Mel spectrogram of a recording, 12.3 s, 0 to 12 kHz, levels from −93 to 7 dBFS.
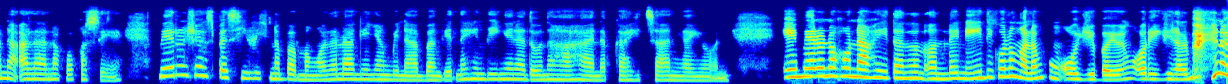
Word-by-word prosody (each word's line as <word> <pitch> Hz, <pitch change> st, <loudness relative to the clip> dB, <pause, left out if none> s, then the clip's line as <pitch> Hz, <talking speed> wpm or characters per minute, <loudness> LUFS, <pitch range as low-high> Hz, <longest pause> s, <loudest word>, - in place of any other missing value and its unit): naalala 210 Hz, -3 st, -4 dB
ko 195 Hz, -, -10 dB
kasi 165 Hz, -5 st, -5 dB, 0.4 s
meron 350 Hz, +3 st, -2 dB
siyang 355 Hz, -1 st, -3 dB
specific 240 Hz, -6 st, -5 dB
na 215 Hz, -, -5 dB
pabango 185 Hz, -4 st, -7 dB
na 195 Hz, -, -8 dB
lagi 205 Hz, -1 st, -5 dB
niyang 190 Hz, -1 st, -9 dB
binabanggit 170 Hz, -1 st, -7 dB
na 195 Hz, -, -10 dB
hindi 210 Hz, 0 st, -7 dB
niya 210 Hz, -, -6 dB
na 205 Hz, -1 st, -6 dB
daw 185 Hz, -1 st, -7 dB
nahanap 185 Hz, -2 st, -7 dB
kahit 175 Hz, 0 st, -11 dB
saan 175 Hz, -1 st, -4 dB
ngayon, 160 Hz, -, -11 dB, 0.6 s
eh, 300 Hz, -, +10 dB
meron 320 Hz, +2 st, +6 dB
akong 330 Hz, -2 st, +3 dB
nakita 265 Hz, -4 st, +4 dB
no'n 245 Hz, -1 st, -2 dB
online 225 Hz, +2 st, 0 dB
hindi 285 Hz, -, -4 dB
ko 315 Hz, -, +1 dB
lang 320 Hz, -2 st, +1 dB
alam 240 Hz, +1 st, +4 dB
kung 255 Hz, -5 st, -4 dB
OG 205 Hz, -2 st, -1 dB
ba 185 Hz, -, +3 dB
'yon 190 Hz, +5 st, 0 dB
original 210 Hz, -2 st, 0 dB
ba -, -, +1 dB
'yon 405 Hz, +6 st, +11 dB
210 Hz, 185 wpm, -27 LUFS, 185-245 Hz, 0.6 s, yon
